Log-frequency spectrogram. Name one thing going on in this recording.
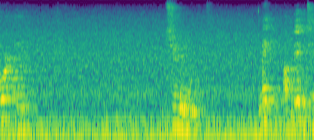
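A man speaks calmly and slowly in a room with a slight echo.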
